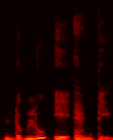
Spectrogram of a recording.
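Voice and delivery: normal talking voice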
